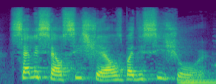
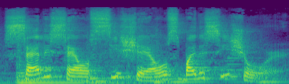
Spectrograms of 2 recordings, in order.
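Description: First: It is said fast. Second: It is said slowly.

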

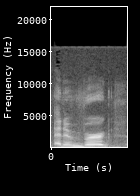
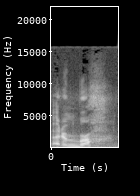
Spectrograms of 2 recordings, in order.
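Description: First: It is pronounced the way Canadians say it. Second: It is pronounced the way Edinburgh locals say it. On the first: "As a Canadian, I would be saying Edinburgh" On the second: "I keep hearing the locals say Edinburgh"

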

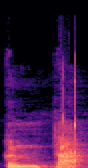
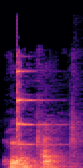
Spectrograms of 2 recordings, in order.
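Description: First: The first syllable has a short, weak vowel. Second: The first syllable has a long, full vowel. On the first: The speaker calls it wrong. "ಇದು ಕಂಟ್ಯಾಕ್ಟ್ ಅಲ್ಲ" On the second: The speaker calls it right. "ಇಲ್ಲಿ CON ನ ಕಾನ್"

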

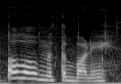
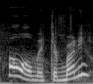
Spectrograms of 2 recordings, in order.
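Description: First: It is said in a rough Russian-like accent. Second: It is said in a whiny cartoon child voice. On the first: "sort of like Russian, but I can't do it really" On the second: "like a Jeffy voice"

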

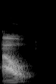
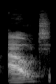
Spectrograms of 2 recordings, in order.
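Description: First: The final T is cut short or dropped. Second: The final T is clearly pronounced. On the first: "it becomes out" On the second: "hitting that T right on the nose"

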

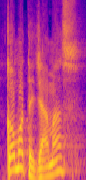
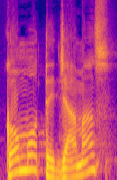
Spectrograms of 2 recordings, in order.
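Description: First: It is said at normal speed. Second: It is said very slowly.

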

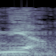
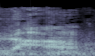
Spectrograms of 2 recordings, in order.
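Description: First: The word starts with an n sound. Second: The word starts with an r sound. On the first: The speaker calls it right. "那应该念酿" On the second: The speaker calls it wrong. "就念成了瓤"

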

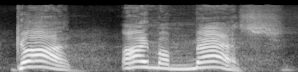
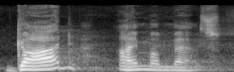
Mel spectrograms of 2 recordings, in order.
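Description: First: It is said with enthusiasm and excitement. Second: It is said calmly, without excitement.

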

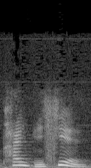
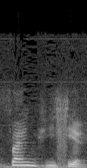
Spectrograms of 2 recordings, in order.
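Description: First: The first syllable starts with a p sound. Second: The first syllable starts with an f sound. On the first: The speaker calls it right. "广东省番禺县也不可以念成" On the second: The speaker calls it wrong. "不可以念成番禺县"

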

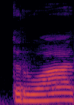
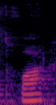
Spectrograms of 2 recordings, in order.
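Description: First: The r is pronounced too strongly. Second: The r is a soft throaty sound. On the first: The speaker calls it wrong. "трошки занадто сильно" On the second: The speaker calls it right. "Це між «х» і «г»"

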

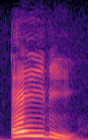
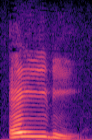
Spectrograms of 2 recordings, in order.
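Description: The two takes are said the same way.

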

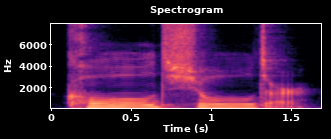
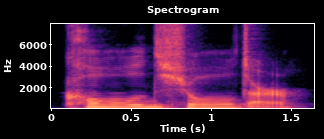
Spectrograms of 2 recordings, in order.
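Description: No difference in how they are said.

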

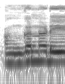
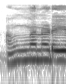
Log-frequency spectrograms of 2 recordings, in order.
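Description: First: The middle consonant is a hard g sound. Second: The middle consonant is a nasal ng sound. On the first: The speaker calls it wrong. "ਗੱਗਾ ਨਹੀਂ ਲਾਉਣਾ ਹੈ" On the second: The speaker calls it right. "ਙੰਙਾ ਬੋਲਣਾ ਹੈ"

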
